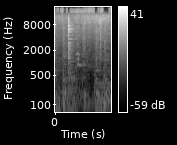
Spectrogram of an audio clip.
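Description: Banana pieces fry in a hot pan, giving a close sizzle with a quick scrape of stirring, brief and fairly loud.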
